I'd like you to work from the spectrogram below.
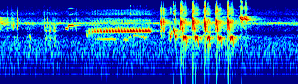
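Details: Sikatan londo flycatcher singing loudly: a few high notes, a held flat whistle, then a rapid run of about eight sharp repeated notes, ending in a high upslurred note. A constant high whine sits behind.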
